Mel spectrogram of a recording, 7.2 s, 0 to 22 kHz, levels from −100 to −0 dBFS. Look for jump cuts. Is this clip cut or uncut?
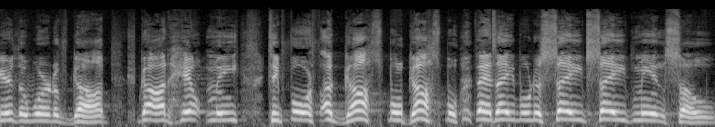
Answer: cut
